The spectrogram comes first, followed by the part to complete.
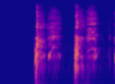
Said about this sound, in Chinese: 一股浓烟伴着呛人的气味从机器中冒出来，熏得众人直咳嗽。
